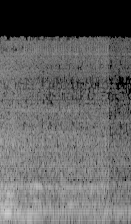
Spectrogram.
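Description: A Lexus car engine idles after being jump-started following a dead battery, a close, steady low rumble with a slight vibration and no voices.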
